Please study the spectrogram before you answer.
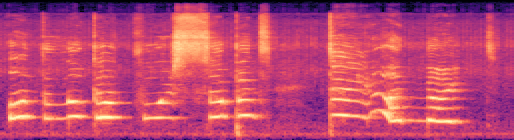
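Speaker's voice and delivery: pigeon. Acted.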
